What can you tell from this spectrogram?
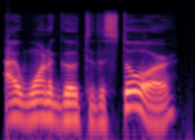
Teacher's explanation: in I want to go to the store, the words want, go, and store are stressed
